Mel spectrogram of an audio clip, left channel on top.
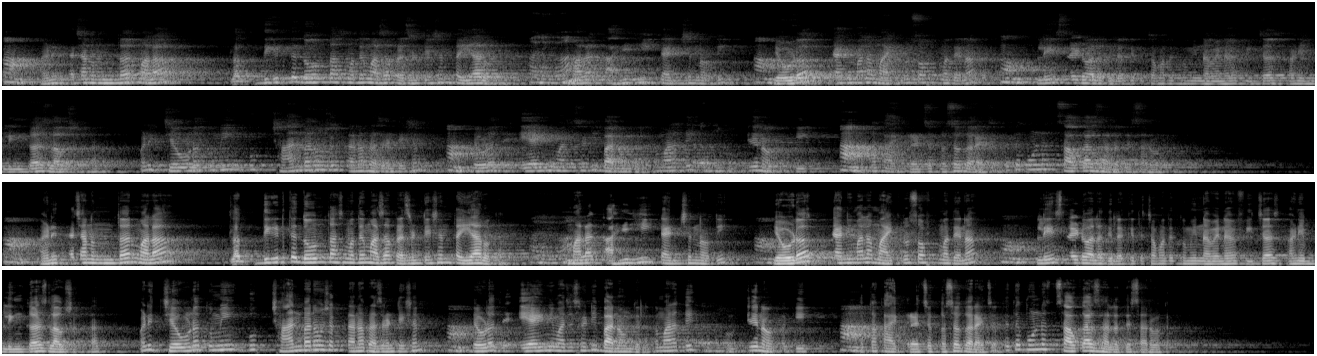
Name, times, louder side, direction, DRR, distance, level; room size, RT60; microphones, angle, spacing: voice 1, 0.4-1.7 2.3-4.9 5.6-7.2 7.7-9.7 10.3-14.1 14.5-17.3 17.8-20.1 20.4-21.2 21.9-24.8, right 6 dB, 80° right, 11 dB, 0.3 m, -22 dB
voice 2, 5.3-5.7 7.5-7.7 10.0-10.2 17.6-17.7 20.0-20.3 21.5-21.7, left 1 dB, 70° left, -3 dB, 1.6 m, -26 dB
5.7 x 5.6 x 4.8 m, 2.2 s
head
